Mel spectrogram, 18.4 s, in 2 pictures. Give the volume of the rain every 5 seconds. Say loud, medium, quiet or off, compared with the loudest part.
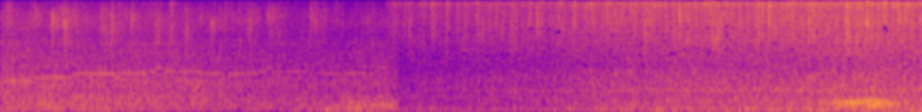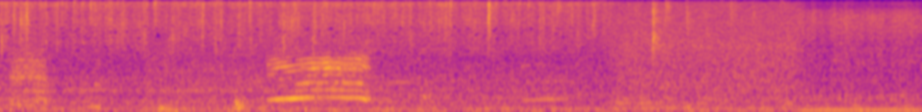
medium, loud, loud, loud.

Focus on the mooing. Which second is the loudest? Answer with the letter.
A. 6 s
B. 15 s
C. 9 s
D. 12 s
D.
